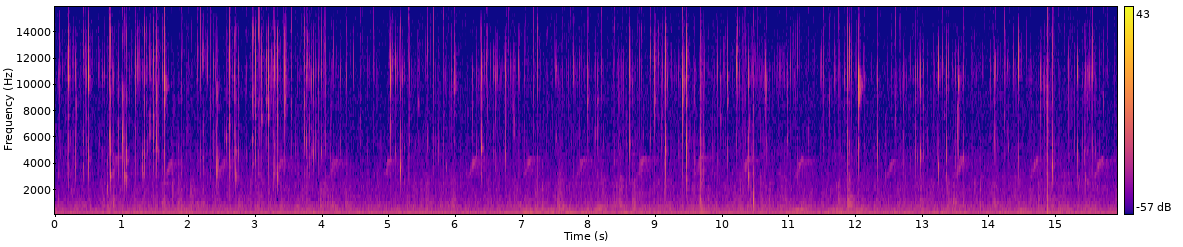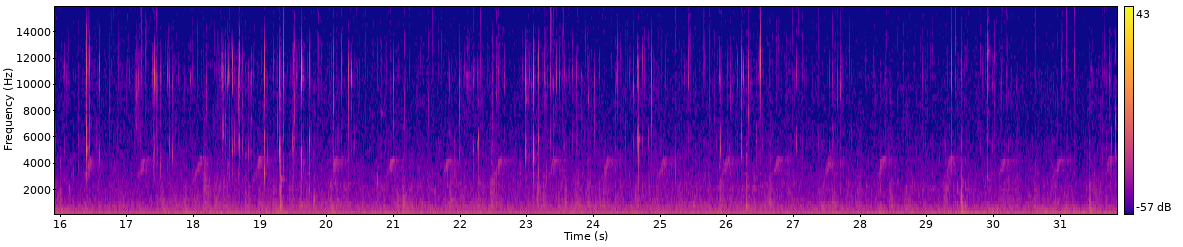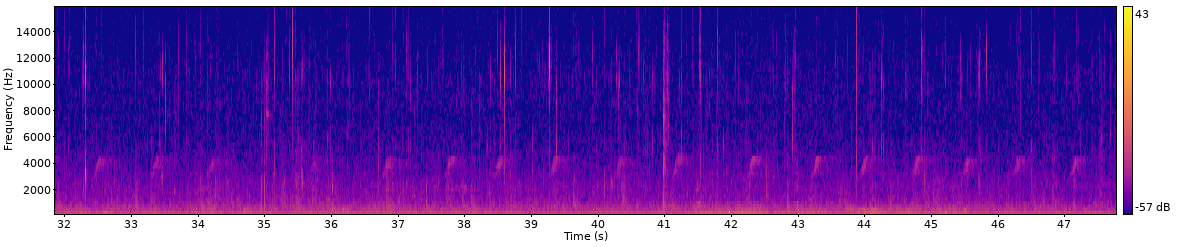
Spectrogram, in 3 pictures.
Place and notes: water dripping down a pcv drainpipe after a storm
Sasino, Poland, 15 August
